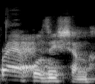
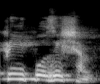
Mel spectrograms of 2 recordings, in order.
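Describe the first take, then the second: First: The first vowel sounds like 'eh'. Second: The first vowel sounds like 'ee'. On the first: The speaker calls it right. "আসলে এটা হচ্ছে প্রেপোজিশন" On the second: The speaker calls it wrong. "আমরা বলি এটাকে প্রিপোজিশন"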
